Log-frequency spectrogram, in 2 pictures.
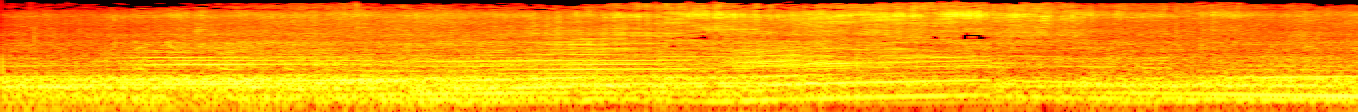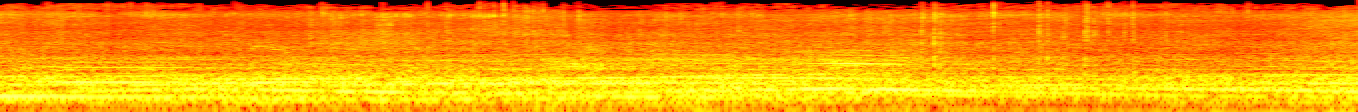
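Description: Loud engines drone continuously as several vintage sports racing cars, including Can-Am and WSC cars, roar past one after another at Circuit of the Americas, with rising and falling engine tones layered over each other.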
